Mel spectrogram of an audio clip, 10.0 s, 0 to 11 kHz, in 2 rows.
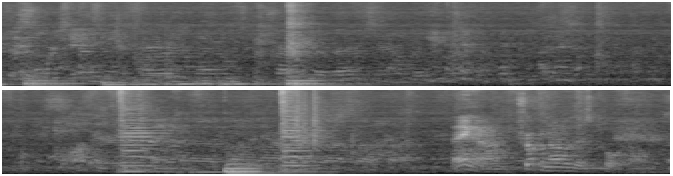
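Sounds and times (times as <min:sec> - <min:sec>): plucked upright bass notes: 0:00.0 - 0:03.0, 0:05.9 - 0:07.5
acoustic guitar strums: 0:01.8 - 0:02.6, 0:05.9 - 0:07.5.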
